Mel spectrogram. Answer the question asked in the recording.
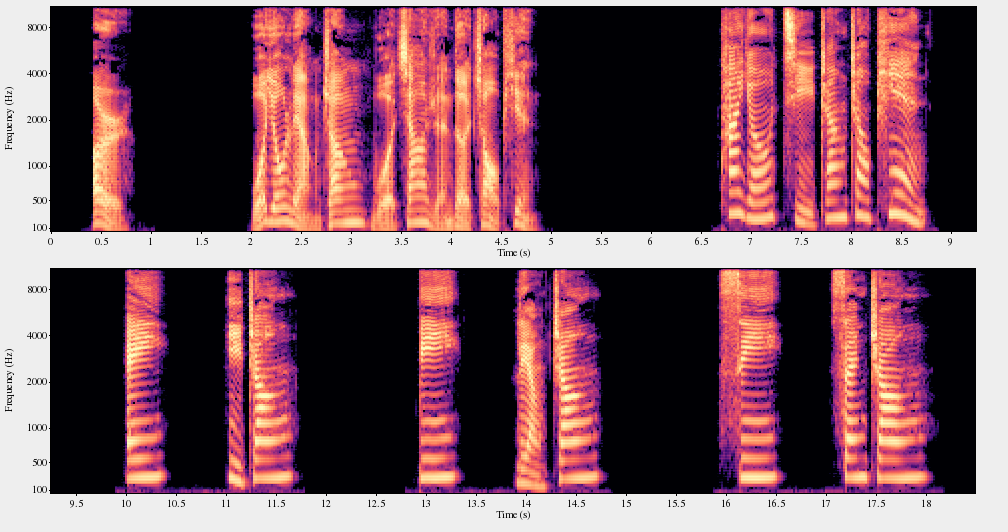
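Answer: B: 两张。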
